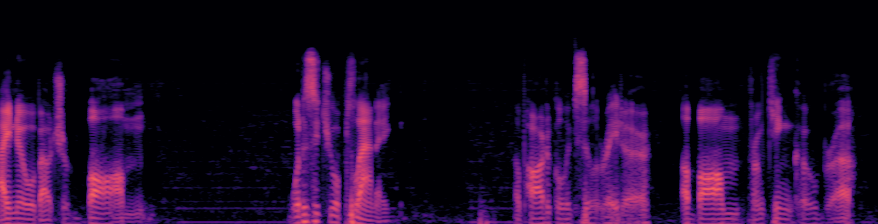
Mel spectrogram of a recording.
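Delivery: low, soft, crackly voice-modulator sound. Narrator voicing a foe walking to meet you, crackling voice-modulator voice. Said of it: "crackle of whatever uh, sort of voice modulator".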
